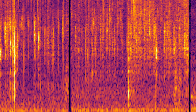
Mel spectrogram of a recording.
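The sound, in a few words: black cumin, bay leaves, cinnamon frying in hot oil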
